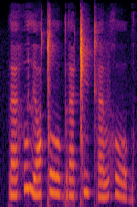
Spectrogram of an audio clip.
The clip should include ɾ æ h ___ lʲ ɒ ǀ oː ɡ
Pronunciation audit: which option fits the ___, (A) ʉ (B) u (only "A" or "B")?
B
